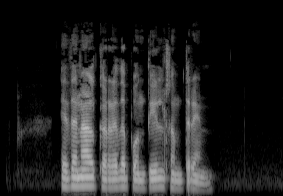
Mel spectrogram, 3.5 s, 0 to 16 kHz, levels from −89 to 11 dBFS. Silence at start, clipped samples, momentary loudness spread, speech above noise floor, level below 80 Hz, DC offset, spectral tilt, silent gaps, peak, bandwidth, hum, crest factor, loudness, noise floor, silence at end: 0.75 s; under 0.1%; 12 LU; 48 dB; -64 dBFS; under 0.1%; -5 dB/octave; none; 0 dBFS; 9.8 kHz; none; 24 dB; -23 LUFS; -71 dBFS; 0.9 s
